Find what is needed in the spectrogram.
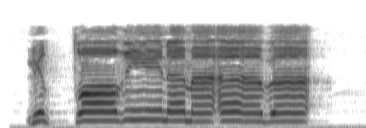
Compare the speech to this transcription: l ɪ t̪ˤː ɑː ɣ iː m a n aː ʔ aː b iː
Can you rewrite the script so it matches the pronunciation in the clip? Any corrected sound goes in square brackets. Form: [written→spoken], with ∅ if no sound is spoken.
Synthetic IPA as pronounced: l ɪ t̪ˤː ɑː ɣ iː [m→n] a [n→m] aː ʔ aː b [iː→aː]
